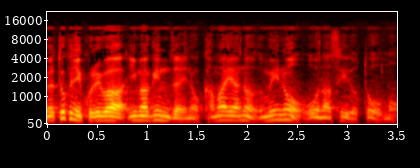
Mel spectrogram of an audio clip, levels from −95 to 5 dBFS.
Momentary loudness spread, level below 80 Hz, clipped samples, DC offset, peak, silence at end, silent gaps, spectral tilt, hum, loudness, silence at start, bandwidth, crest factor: 14 LU; -78 dBFS; under 0.1%; under 0.1%; -14 dBFS; 0 s; none; -5.5 dB/octave; none; -32 LUFS; 0 s; 14 kHz; 18 dB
